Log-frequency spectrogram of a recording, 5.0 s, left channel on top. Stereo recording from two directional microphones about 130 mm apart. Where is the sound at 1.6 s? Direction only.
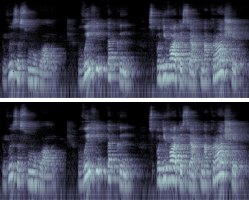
20° right (ahead or behind).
